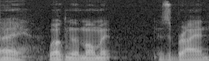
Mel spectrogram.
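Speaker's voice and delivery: soft, flat monotone. Opening tonight's podcast in honor of your mentor, do a monotone Brian Koppelman impression. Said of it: "I'm trying to go monotone tonight in honor of".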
